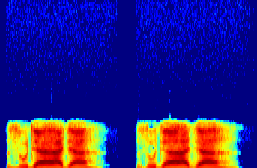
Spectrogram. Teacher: زجاجہ، یہ جو اقصل حلق سے جو بتایا تھا، نیچے حلق سے جو ہا نکلتا ہے اس کو ادا کرنا ہے یہاں پر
